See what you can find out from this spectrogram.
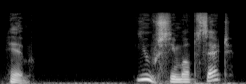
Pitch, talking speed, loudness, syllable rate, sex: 145 Hz, 95 wpm, -16 LUFS, 3.9 syllables/s, male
